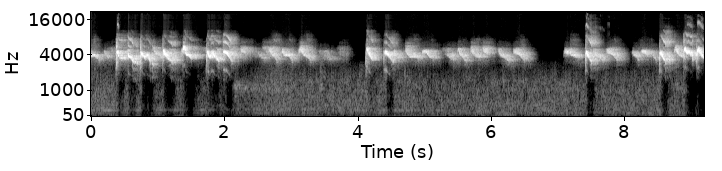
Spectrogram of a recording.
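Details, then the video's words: Oriental white-eye, a kept song bird in wet weather, singing in an open song session: rapid high twittering phrases of slurred notes, delivered in bursts with short pauses between them. "Mata Puteh T Rex Buka Sing"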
